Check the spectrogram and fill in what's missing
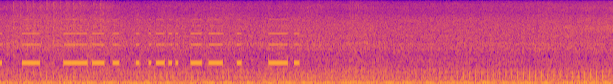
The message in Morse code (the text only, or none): none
